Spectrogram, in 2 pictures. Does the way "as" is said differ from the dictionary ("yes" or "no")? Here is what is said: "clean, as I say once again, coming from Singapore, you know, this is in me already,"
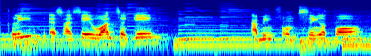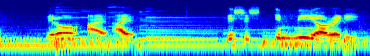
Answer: yes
